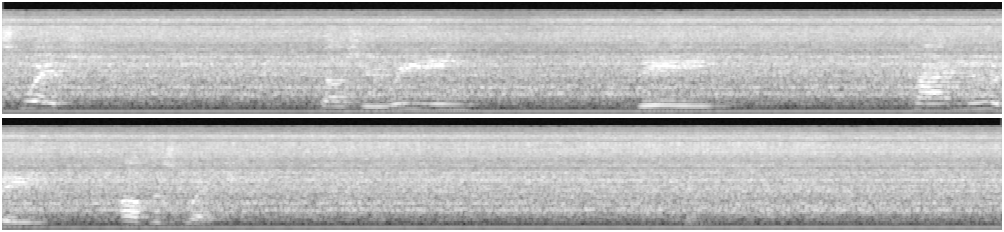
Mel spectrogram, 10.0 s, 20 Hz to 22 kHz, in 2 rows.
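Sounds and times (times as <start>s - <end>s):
hot air gun blowing: 0.0s - 10.0s.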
